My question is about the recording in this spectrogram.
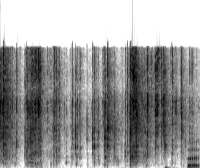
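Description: Foil wrapper of a Pokémon trading card booster pack crinkling as it is torn open and crumpled: a quick run of small crackles and clicks.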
